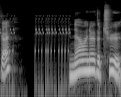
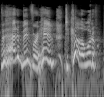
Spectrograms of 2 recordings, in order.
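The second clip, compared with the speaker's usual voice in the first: blustering detective; 7 semitones higher than usual. Acted. Detective Gumshoe blusters in defense.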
